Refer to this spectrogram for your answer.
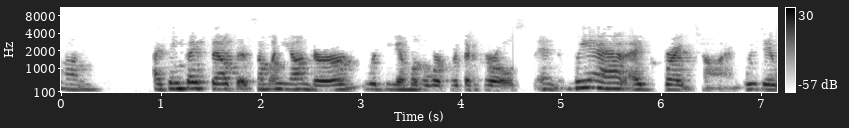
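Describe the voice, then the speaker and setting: Gravelly woman on a tinny line. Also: mid-range voice. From Arkansas. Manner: thoughtful, unhurried storytelling. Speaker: interviewee, church member. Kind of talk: casual storytelling interview.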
